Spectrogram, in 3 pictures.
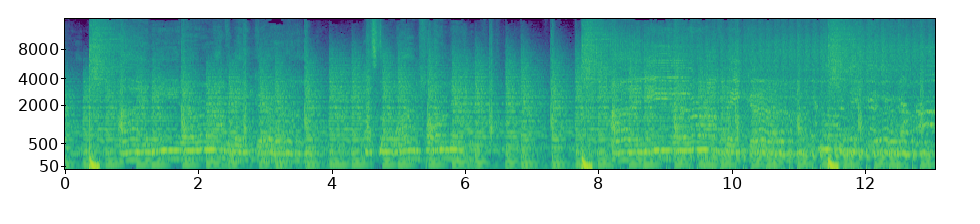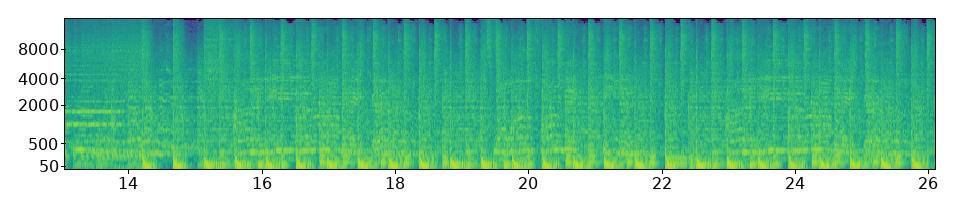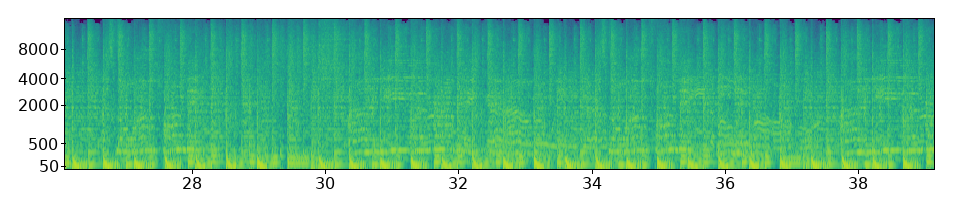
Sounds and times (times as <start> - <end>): Music: 0.0 - 39.1.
